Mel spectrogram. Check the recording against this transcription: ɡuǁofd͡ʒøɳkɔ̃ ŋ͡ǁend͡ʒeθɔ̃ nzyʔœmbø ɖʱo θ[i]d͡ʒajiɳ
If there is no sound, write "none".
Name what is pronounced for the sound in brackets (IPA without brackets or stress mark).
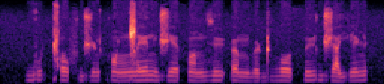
y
